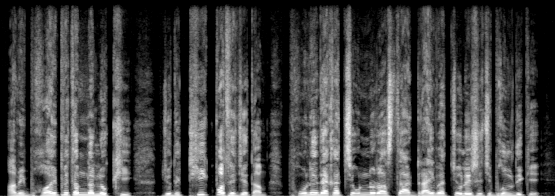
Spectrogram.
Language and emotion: Bengali, fearful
